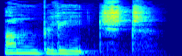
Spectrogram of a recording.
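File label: "unbleached", British English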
